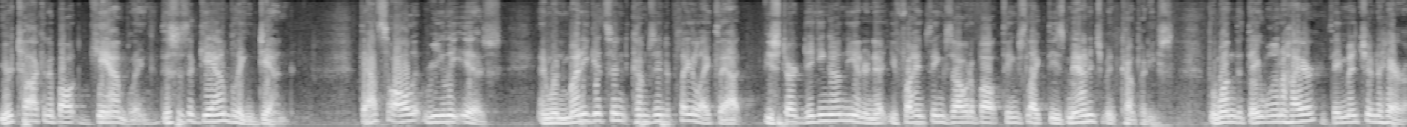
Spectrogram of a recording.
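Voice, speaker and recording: Lively in intonation, a man speaks with a dark, mellow tone, vocal fry and very even loudness. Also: fairly high pitch for a man. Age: 70s. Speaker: public commenter. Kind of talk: public comment at council meeting. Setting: city council meeting. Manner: halting, many restarts.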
